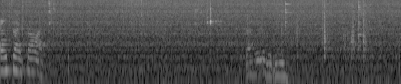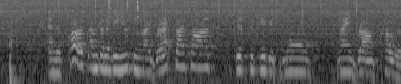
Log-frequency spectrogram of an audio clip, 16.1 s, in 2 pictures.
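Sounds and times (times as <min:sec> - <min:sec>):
fried rice sizzling in a frying pan: 0:00.0 - 0:16.0
metal spoon clinking: 0:03.9 - 0:04.4, 0:05.6 - 0:07.4.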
